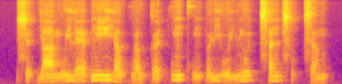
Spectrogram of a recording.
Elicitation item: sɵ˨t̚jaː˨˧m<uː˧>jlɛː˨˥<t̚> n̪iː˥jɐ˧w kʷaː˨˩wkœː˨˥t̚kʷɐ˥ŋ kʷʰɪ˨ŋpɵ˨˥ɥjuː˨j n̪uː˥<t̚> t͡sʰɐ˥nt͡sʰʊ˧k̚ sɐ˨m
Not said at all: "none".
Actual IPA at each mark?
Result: uː˨˥, p̚, t̚

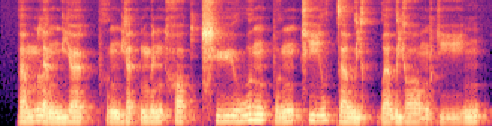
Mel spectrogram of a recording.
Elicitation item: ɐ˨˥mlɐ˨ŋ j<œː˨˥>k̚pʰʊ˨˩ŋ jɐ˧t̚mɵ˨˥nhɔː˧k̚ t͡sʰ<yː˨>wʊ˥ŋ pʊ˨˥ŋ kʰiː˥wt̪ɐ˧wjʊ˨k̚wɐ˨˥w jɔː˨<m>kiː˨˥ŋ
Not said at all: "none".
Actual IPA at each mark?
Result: œː˨, yː˧, m

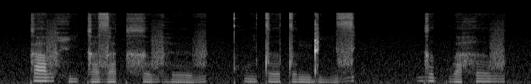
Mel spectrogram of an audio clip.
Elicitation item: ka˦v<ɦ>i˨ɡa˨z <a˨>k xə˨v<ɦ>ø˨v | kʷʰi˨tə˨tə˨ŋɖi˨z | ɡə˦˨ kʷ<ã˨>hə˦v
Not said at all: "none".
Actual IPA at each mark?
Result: h, a˨, ɦ, a˨

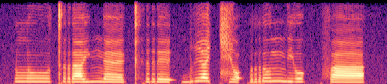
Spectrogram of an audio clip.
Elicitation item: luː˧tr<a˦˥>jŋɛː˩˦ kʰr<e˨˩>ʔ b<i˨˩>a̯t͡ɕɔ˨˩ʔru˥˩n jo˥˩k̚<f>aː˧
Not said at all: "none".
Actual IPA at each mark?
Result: a˦˥, e˨˩, i˥˩, f

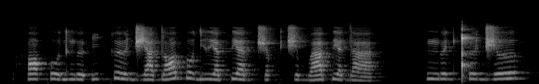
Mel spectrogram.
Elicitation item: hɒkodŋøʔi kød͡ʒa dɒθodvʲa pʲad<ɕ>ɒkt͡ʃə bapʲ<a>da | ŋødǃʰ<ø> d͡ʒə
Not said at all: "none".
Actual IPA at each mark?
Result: t͡ʃ, a, ø

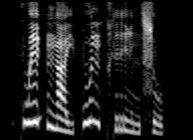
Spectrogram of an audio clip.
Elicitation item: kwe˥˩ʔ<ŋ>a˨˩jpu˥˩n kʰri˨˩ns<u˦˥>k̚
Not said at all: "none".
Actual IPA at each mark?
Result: ŋ, u˨˩

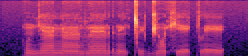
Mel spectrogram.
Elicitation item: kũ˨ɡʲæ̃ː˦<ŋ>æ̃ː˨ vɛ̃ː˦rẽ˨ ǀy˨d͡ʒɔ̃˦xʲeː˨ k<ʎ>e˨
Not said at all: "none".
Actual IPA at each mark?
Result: ŋ, l

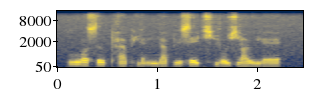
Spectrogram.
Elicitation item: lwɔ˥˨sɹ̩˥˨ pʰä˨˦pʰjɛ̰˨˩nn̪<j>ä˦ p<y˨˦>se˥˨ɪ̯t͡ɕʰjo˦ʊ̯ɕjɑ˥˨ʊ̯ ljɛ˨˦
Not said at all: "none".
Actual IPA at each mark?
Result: j, y˨˦

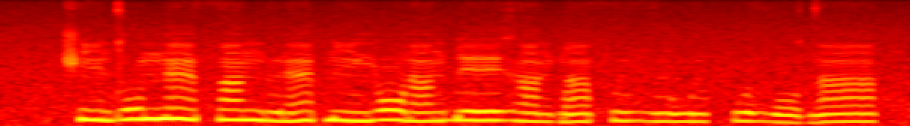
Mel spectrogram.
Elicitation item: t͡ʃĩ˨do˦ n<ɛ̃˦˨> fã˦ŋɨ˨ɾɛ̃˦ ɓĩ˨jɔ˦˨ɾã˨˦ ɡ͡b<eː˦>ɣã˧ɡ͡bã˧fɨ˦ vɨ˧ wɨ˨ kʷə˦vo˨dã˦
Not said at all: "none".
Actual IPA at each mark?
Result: ɛ̃˦˨, eː˦

